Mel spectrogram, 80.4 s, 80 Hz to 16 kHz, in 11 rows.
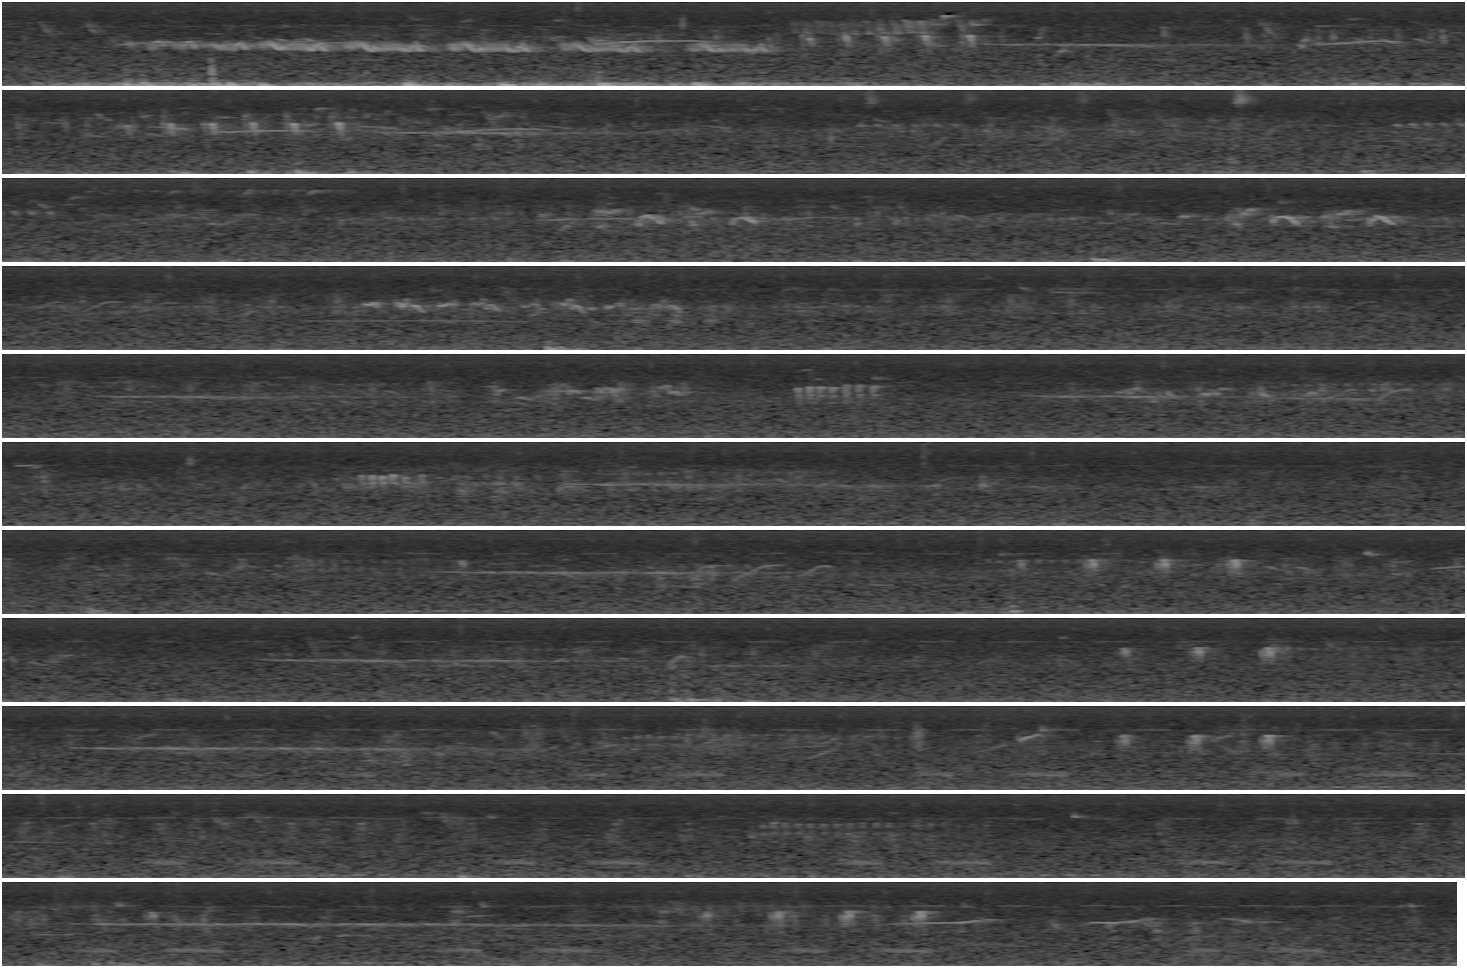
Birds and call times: Brown-crowned Tchagra (Tchagra australis): 2.0s
Gray-backed Camaroptera (Camaroptera brevicaudata): 8.5s, 49.6s, 64.4s, 77.3s
Common Bulbul (Pycnonotus barbatus): 24.2s
African Thrush (Turdus pelios): 33.5s

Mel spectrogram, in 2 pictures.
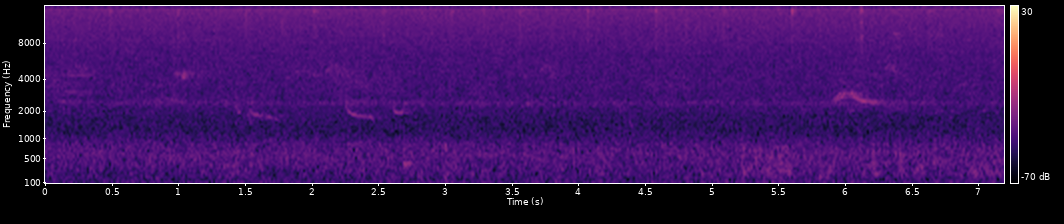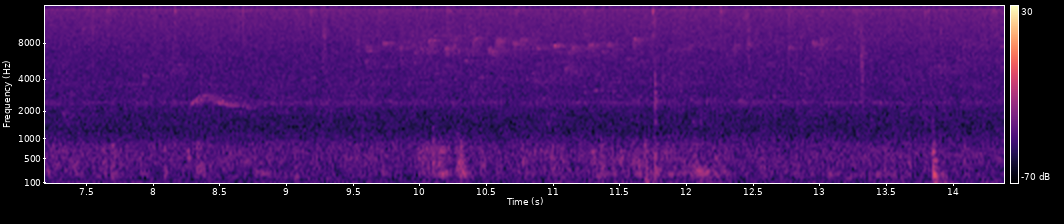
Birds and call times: African Emerald Cuckoo (Chrysococcyx cupreus): 2.3s
Common Buzzard (Buteo buteo): 6.1s
Eastern Double-collared Sunbird (Cinnyris mediocris): 10.6s

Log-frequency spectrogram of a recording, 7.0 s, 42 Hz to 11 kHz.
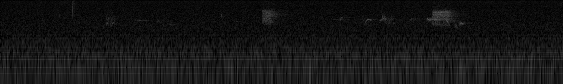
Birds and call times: Slate-colored Boubou (Laniarius funebris): 3.2s, 5.3s
Common Bulbul (Pycnonotus barbatus): 4.6s

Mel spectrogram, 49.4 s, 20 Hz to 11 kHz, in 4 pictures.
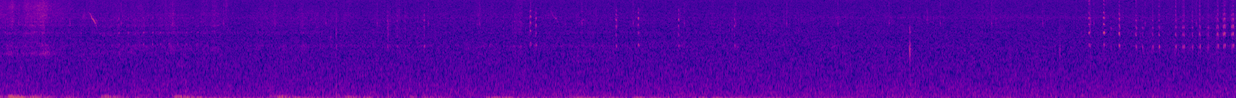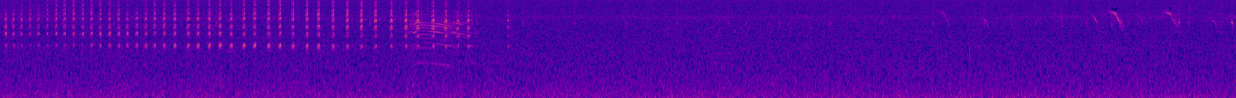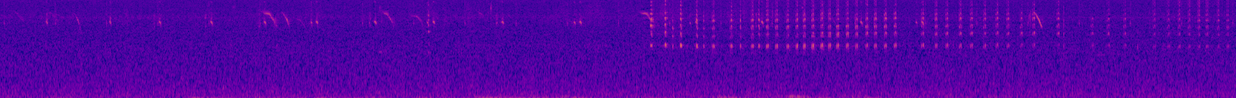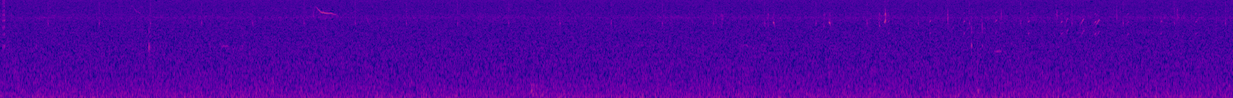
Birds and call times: Long-toed Lapwing (Vanellus crassirostris): 14.4s, 33.3s
Hadada Ibis (Bostrychia hagedash): 16.7s

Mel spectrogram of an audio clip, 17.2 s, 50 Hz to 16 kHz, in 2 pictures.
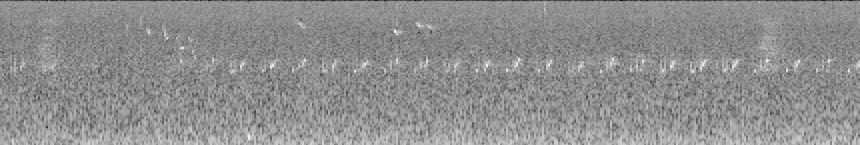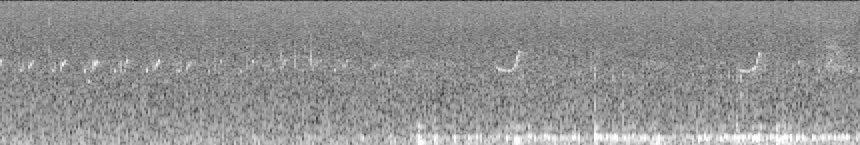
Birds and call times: Yellow-breasted Apalis (Apalis flavida): 8.2s
Red-backed Scrub-Robin (Cercotrichas leucophrys): 13.7s

